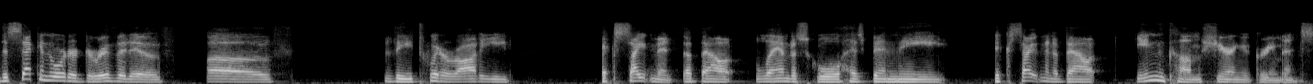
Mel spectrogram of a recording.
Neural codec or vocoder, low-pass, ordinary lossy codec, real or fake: codec, 44.1 kHz, 2.6 kbps, SNAC; 7.2 kHz; Opus, 16 kbps; fake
